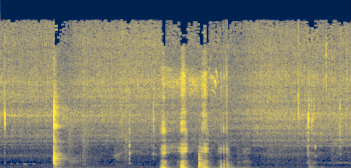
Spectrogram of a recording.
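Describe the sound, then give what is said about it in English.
Vanilla Coke with coffee being poured like a beer: a sharp clink, then a short run of splashing, glugging bursts with a light crackle of fizz, fading to soft hiss and one last small splash. Quiet overall. “You're pouring it like a beer. Yes. You want it to... whatever. You want it to be sound fizzy.”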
